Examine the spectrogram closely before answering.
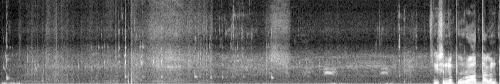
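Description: Liquid gurgles and splashes as it pours from a plastic bottle into a tank.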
